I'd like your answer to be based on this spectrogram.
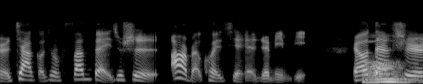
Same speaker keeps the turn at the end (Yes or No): Yes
